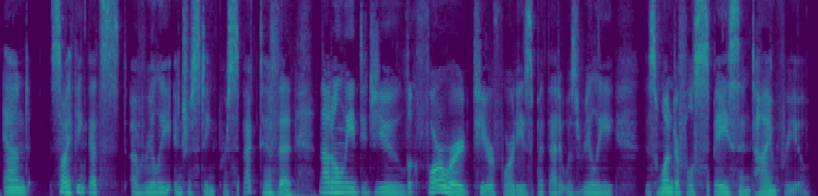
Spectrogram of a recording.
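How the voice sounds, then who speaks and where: A woman hosting a podcast interview, speaking in a measured, earnest way. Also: fairly low pitch, little pitch movement, dry recording, studio quality. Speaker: podcast host.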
